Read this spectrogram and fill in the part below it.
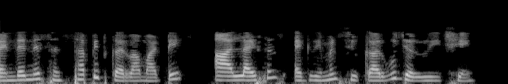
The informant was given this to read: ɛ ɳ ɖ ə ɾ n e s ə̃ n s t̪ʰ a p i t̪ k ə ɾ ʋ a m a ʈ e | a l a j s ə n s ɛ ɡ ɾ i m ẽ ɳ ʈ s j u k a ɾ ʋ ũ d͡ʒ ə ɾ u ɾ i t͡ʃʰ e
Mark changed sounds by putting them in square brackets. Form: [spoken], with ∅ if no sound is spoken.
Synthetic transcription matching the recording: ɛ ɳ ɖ ə ɾ n e s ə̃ n s t̪ʰ a p i t̪ k ə ɾ ʋ a m a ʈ e | a l a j s ə n s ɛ ɡ ɾ i m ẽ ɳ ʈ s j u k a ɾ ʋ ũ d͡ʒ ə ɾ u ɾ i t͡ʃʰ e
